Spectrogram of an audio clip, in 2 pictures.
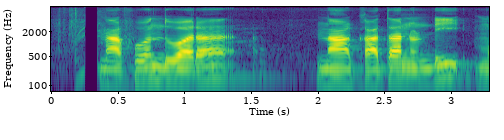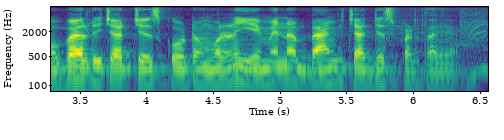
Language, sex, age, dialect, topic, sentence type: Telugu, male, 18-24, Central/Coastal, banking, question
